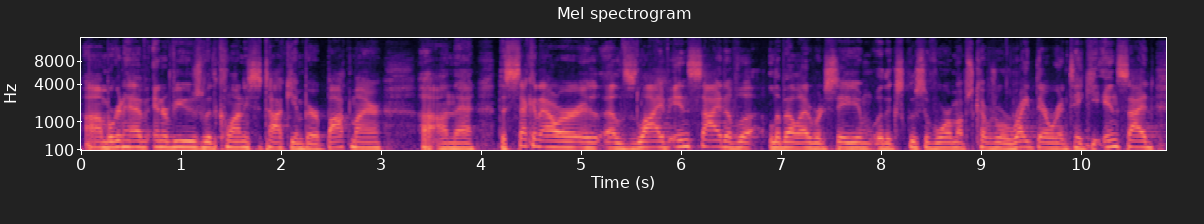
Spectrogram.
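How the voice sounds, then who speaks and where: Male sports co-host, American accent, slightly high voice, rapid-fire casual chat. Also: fairly even intonation.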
